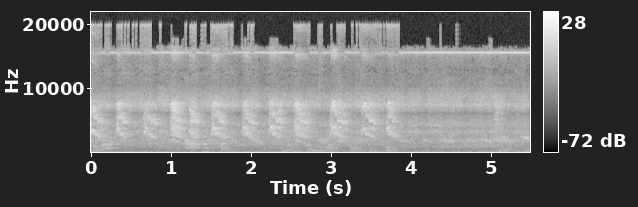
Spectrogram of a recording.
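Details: Oriental white-eye calling strangely: quick squawky, rasping notes about three per second, uneven in rhythm, against a constant low hum.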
